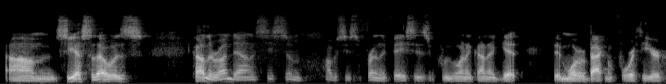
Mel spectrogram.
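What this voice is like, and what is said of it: Slightly raspy, tired voice. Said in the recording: “my voice is a little raspy. I'm a little tired today”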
